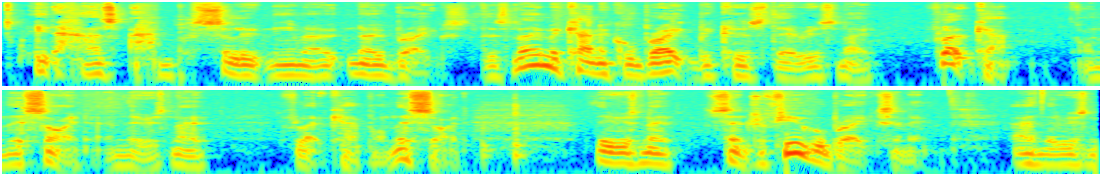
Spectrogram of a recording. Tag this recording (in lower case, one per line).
speech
